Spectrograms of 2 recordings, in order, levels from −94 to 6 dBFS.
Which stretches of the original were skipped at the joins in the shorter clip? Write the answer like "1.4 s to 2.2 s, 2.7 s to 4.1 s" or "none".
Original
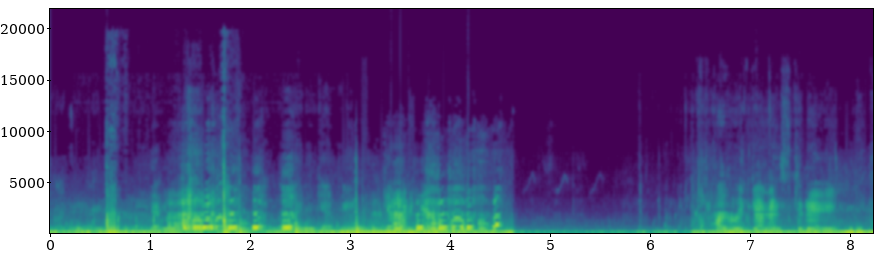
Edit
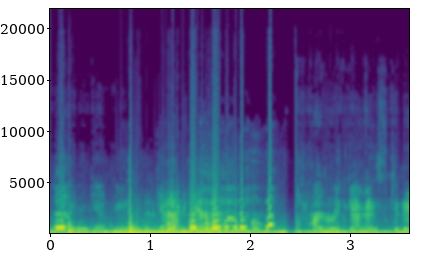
4.8 s to 6.5 s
